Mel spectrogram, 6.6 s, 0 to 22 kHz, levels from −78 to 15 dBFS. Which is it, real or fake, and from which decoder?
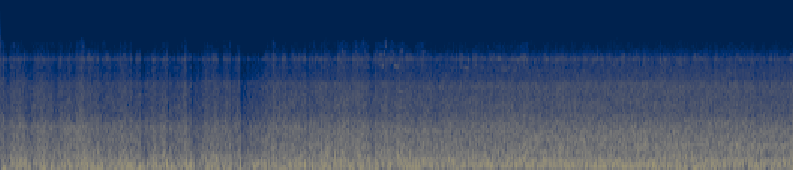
real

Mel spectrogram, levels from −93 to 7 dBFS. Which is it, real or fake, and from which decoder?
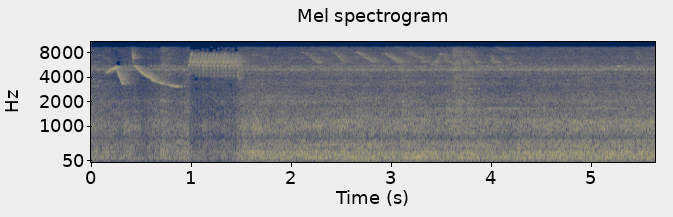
real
